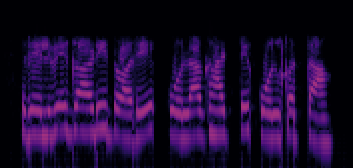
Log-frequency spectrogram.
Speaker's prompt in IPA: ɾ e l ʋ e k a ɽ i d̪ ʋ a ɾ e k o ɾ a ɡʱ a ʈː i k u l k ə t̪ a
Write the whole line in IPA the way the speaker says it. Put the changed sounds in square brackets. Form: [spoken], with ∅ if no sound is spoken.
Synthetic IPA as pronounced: ɾ e l ʋ e [ɡ] a ɽ i d̪ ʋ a ɾ e k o [l] a ɡʱ a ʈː [e] k [o] l k ə t̪ a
